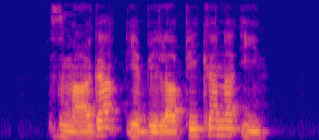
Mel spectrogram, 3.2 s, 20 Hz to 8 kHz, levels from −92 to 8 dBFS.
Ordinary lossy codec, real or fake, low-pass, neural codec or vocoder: none; real; 7.2 kHz; none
